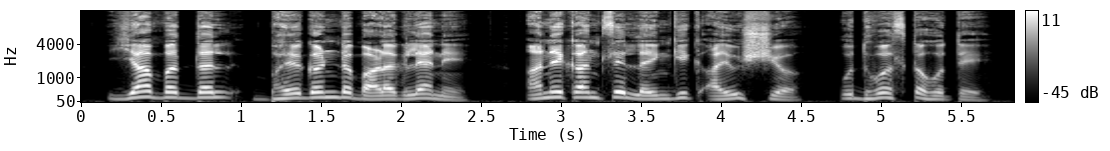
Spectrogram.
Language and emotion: Marathi, neutral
